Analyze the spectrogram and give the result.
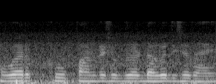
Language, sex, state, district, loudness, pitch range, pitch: Marathi, male, Maharashtra, Pune, -20 LUFS, 145-150 Hz, 145 Hz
